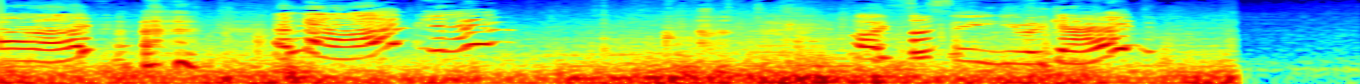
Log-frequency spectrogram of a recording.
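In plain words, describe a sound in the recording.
A young girl calls out with excitement close by.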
